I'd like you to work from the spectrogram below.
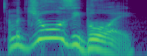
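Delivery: loud, high, hammed-up Jersey accent; mock Jersey accent. Streamer proudly telling viewers where he's from, mock Jersey accent. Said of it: "New York accent".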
